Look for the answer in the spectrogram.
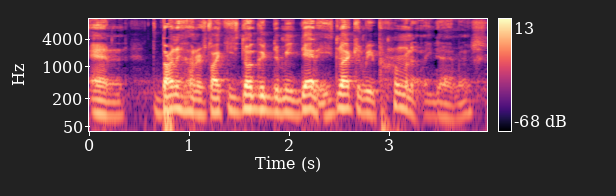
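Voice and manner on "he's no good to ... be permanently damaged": ordinary delivery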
